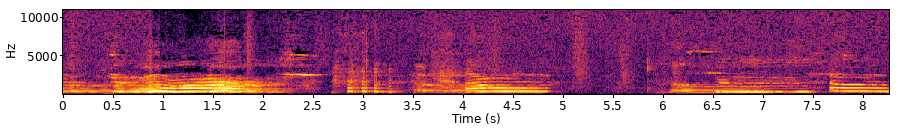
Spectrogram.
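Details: Pet Irish wolfhound Doogan greets returning family with a 'singing' sequence of wavering howls, several separate phrases that swoop up then settle, with a quiet pause near the middle, inside a small room.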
